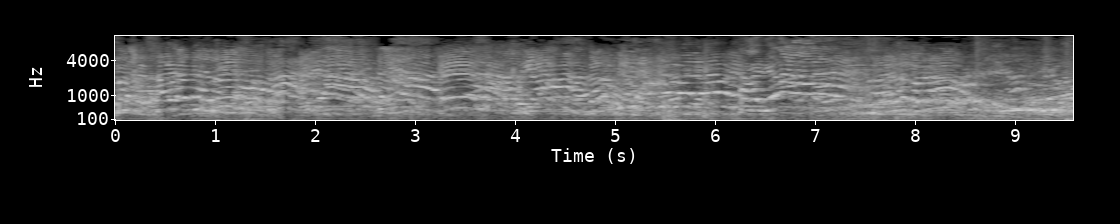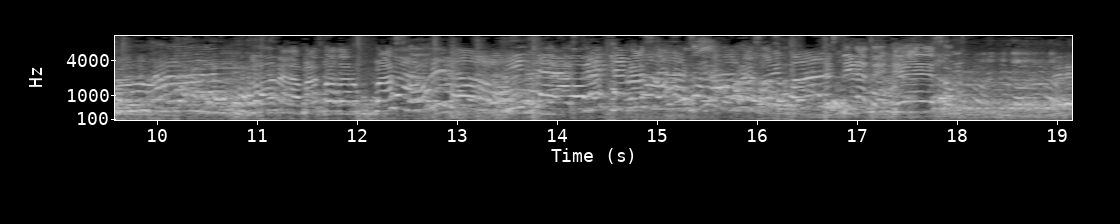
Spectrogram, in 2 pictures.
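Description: Many children shouting and chattering at play, their voices overlapping so that no single voice stands out.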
